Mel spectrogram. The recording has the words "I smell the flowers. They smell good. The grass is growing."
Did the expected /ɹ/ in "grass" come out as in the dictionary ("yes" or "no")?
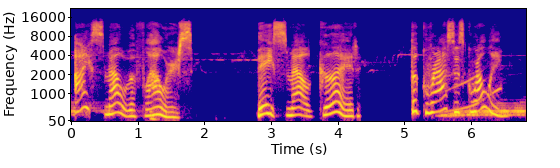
yes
